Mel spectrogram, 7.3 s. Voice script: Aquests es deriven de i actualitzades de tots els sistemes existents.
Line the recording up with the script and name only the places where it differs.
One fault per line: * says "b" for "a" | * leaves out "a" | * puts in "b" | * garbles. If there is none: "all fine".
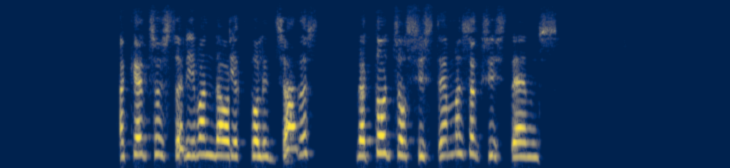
all fine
